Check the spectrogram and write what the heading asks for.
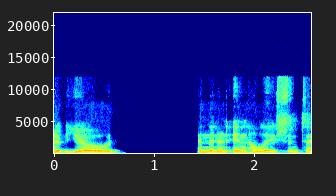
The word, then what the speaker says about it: yod: would be transliterated as yod rhyming with rad which we transliterate as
